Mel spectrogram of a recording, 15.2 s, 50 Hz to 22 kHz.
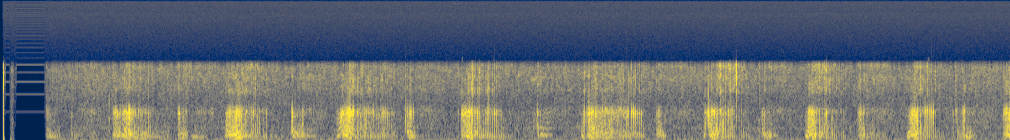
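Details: Sleeping baby snoring: soft, irregular, rough snorting breaths, about 35 a minute, over steady background hiss; snoring.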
